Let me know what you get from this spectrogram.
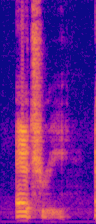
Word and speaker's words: Eitri: Um, Etri is E I T R I." and I'm really just shooting in the dark with these definite with the pronunciations. Uh, Brock is Brock is definitely Brock. It's spelled weird, but it's definitely Brock. Et, it's either Etri or Atri or Itri. I'm going with Etri.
